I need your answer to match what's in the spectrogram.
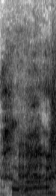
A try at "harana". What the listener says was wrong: No, you gotta roll your R's, bro.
